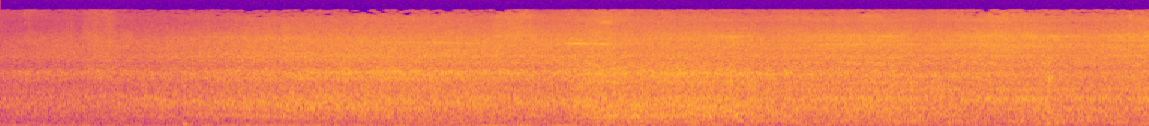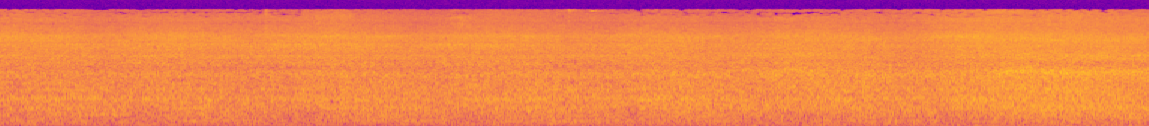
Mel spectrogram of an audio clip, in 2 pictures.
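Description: Passenger train running through a station. Its noise swells about two to four seconds in as it approaches, then stays loud and steady as it passes.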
